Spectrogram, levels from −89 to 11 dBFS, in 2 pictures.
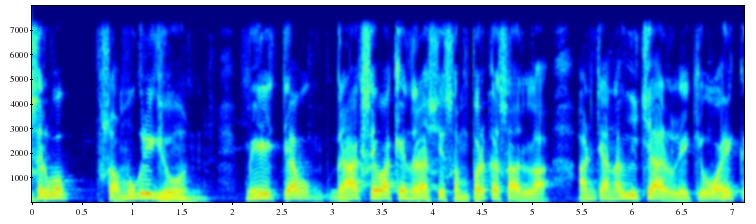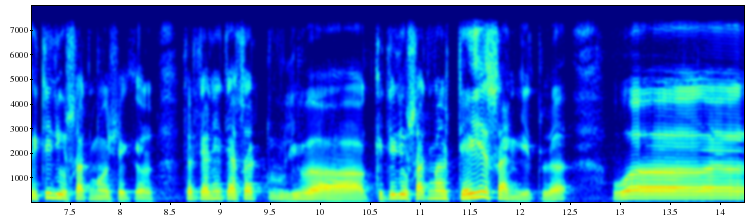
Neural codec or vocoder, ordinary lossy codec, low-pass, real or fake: none; none; 7.2 kHz; real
